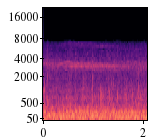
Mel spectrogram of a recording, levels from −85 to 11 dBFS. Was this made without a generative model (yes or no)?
yes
